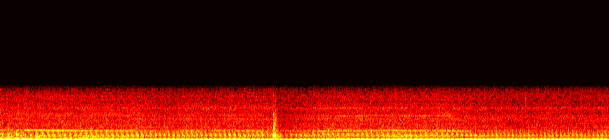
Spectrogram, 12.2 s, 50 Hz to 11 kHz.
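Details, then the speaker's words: 2008 Mini Cooper Clubman S, turbo 1.6 petrol, 6-speed, stainless MagnaFlow cat-back exhaust, cold start after a week sitting: deep, steady low exhaust burble at even idle, smooth, not raspy, no ticks or misses; normal cold start idle. "so it's kind of got that low burble to it I like it it sounds pretty cool"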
